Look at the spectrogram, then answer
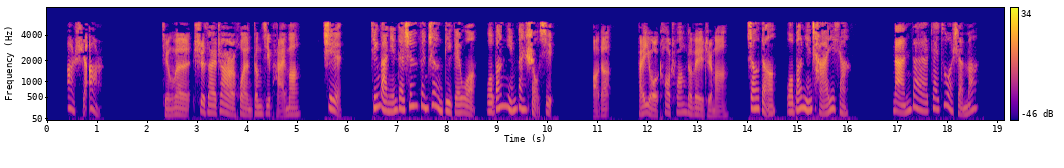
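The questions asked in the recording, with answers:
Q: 男的在做什么?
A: 换登机牌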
